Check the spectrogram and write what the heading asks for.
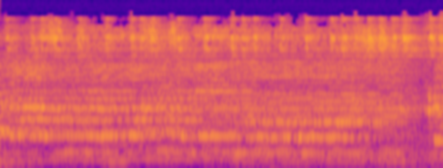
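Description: A group of women singing together with music, holding long notes.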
